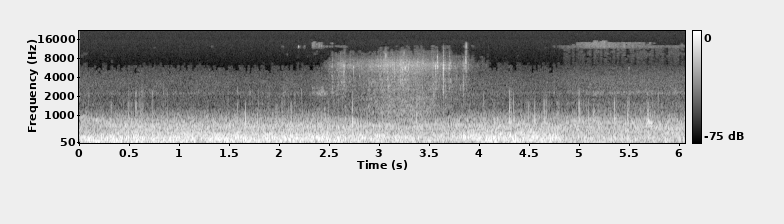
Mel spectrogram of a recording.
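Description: Wind buffeting the microphone in a steady low rumble, with a brief higher hiss about halfway through.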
